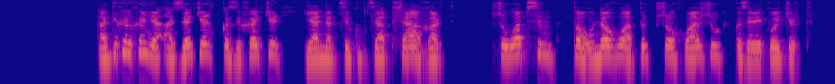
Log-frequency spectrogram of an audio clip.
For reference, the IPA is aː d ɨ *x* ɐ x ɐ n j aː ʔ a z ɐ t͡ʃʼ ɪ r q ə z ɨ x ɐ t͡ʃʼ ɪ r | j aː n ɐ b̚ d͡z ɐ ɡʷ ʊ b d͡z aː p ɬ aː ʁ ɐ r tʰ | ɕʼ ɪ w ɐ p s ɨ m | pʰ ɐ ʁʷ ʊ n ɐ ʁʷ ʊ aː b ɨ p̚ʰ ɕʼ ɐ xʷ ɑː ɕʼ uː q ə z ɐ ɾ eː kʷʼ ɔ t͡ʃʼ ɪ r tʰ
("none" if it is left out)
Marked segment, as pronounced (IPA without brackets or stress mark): x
